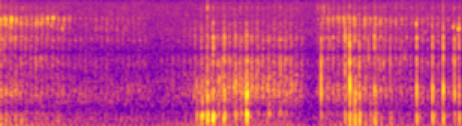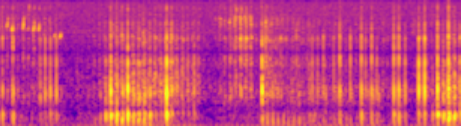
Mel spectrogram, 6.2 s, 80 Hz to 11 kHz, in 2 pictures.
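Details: Low, continuous purring and snoring from a sleeping cat, captured with a Zoom H6 recorder; the pulsing rumble grows stronger in several short surges roughly every one to two seconds, otherwise quiet room.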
